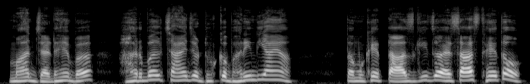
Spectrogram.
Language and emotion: Sindhi, happy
